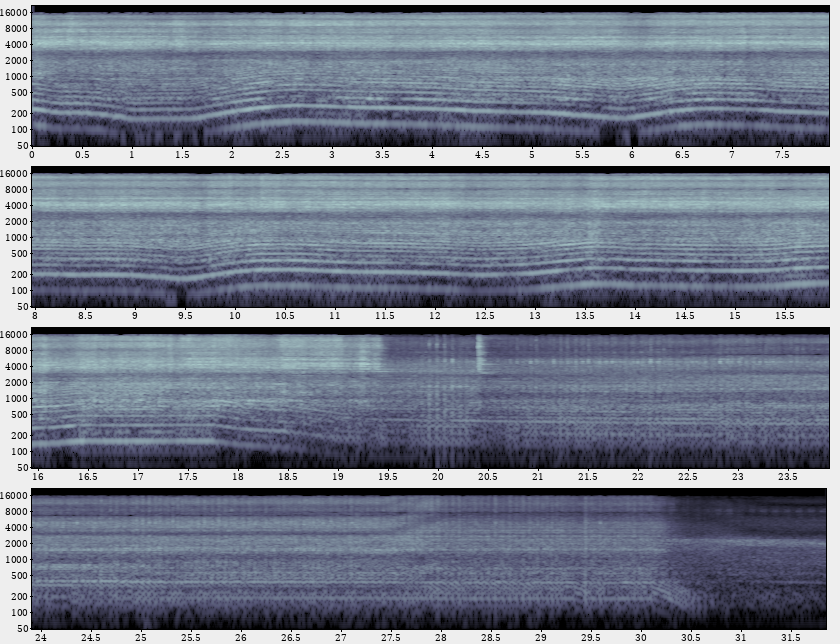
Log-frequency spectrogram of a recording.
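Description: A two-stroke gas cut-off saw cuts through asphalt. Its engine note sags and recovers every few seconds as the disc bites, under a gritty grinding. About two-thirds of the way through the cutting stops and the saw drops to a quieter, steadier running.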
